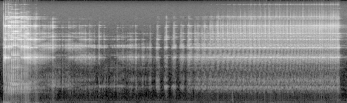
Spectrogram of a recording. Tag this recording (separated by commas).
Domestic sounds, Coin (dropping)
